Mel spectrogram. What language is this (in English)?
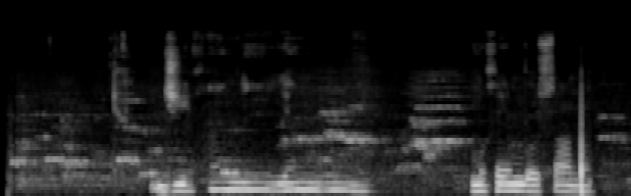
Swahili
